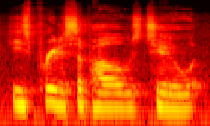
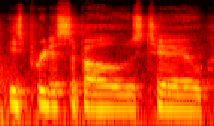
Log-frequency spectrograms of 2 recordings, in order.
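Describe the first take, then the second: No difference in how they are said.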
